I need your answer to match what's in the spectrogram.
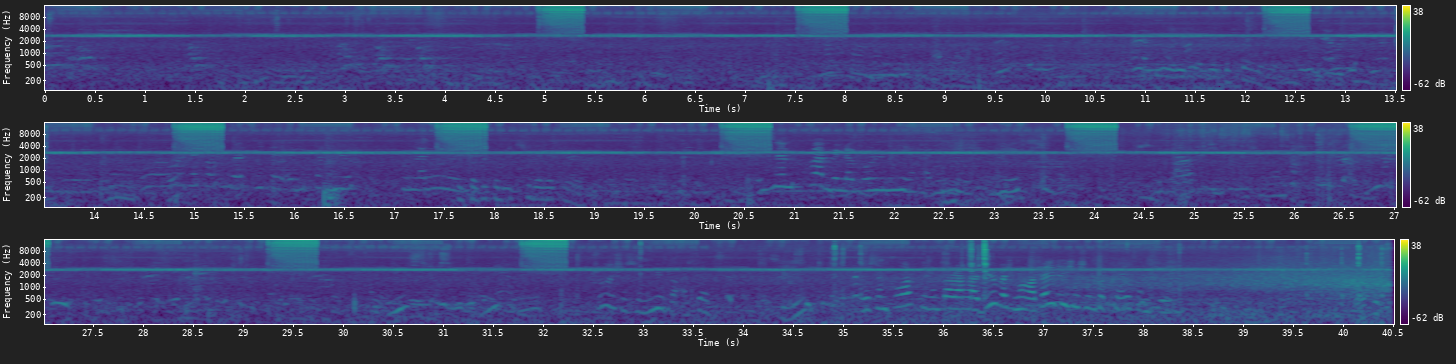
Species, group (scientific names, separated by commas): Rhacocleis germanica, Orthoptera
